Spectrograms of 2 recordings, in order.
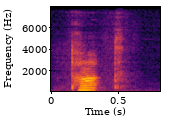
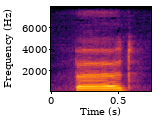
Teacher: pot, that sounds quite forward and open to me, and bird being much closer to a central low sound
